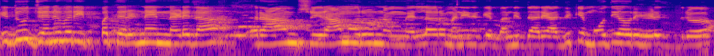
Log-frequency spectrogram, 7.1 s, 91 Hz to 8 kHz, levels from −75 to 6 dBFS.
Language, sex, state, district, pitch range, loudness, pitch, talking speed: Kannada, female, Karnataka, Raichur, 235-275 Hz, -13 LUFS, 255 Hz, 135 wpm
